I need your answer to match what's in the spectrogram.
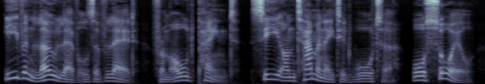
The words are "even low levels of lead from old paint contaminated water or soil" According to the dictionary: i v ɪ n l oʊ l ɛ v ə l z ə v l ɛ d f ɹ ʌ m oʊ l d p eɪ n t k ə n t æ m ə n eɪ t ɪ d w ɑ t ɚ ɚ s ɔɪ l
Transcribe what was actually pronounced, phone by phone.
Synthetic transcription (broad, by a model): i v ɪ n l oʊ l ɛ v ə l z ə v l ɛ d f ɹ ʌ m oʊ l d p eɪ n t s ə n t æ m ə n eɪ t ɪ d w ɑ t ɚ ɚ s ɔɪ l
